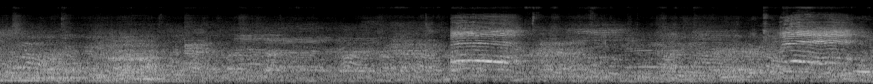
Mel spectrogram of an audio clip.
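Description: Goats and sheep bleat at a busy outdoor livestock market in Indonesia, several wavering cries rising over constant crowd chatter and someone talking nearby.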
